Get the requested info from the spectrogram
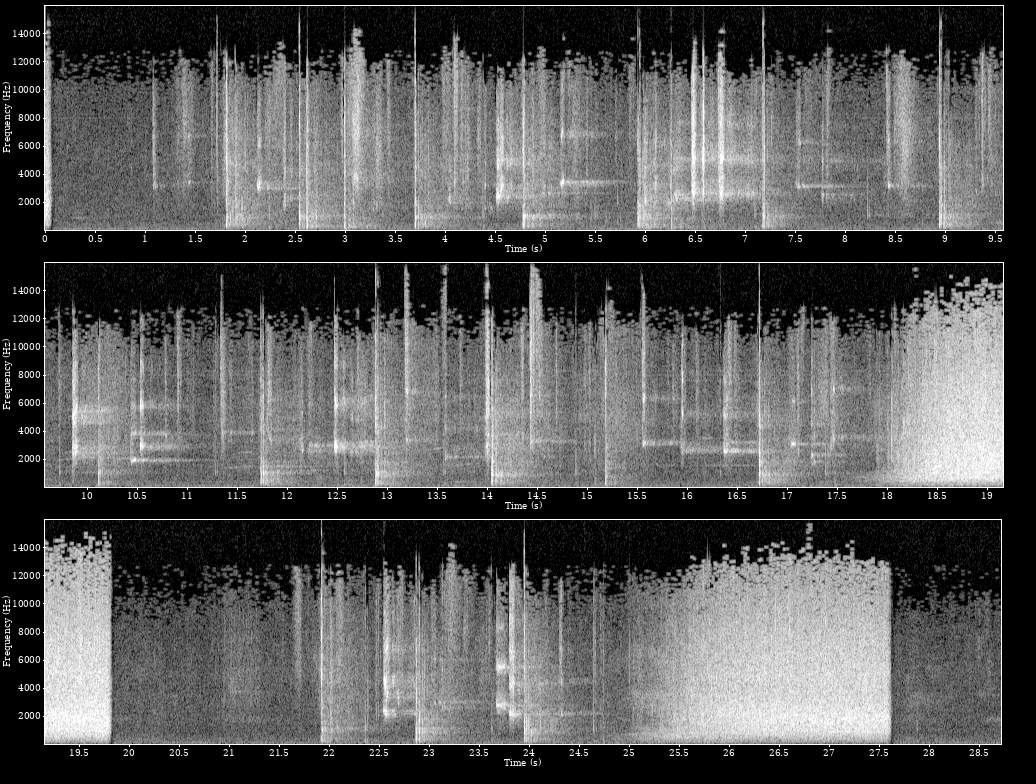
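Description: A tennis rally on a hard court: irregular sharp pops of rackets striking the ball and the ball bouncing. After each of two points, crowd applause and cheering swells up and is cut off abruptly.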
